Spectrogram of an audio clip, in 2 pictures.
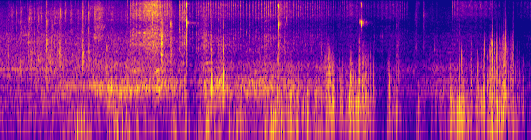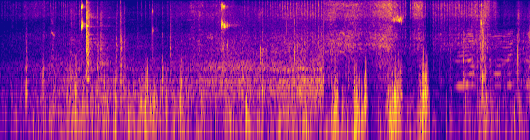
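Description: BMX bike riding on concrete skatepark ramps and a bowl: tyres rolling, with a series of sharp knocks and clatters as the bike hits ramps and lands jumps.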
